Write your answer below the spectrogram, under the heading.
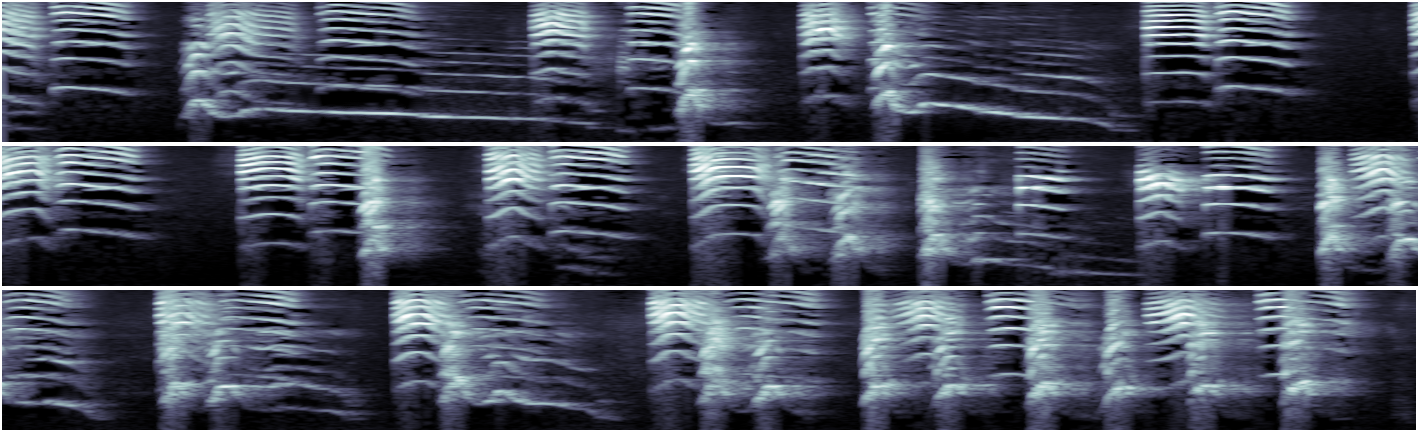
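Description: A Lhasa Apso howls along with a rubber squeaky toy being squeezed. The first few seconds hold long, falling howls; after that the toy squeaks over and over in short bursts, about one a second, with the dog's voice mixed in.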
